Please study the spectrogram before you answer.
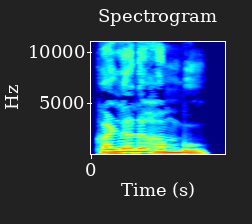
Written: ಕಳ್ಳನಹಂಬು

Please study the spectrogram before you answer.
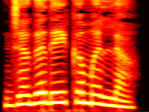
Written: ಜಗದೇಕಮಲ್ಲ

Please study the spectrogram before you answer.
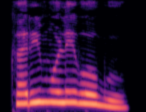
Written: ಕರಿಮೊಳೆವೋಗು

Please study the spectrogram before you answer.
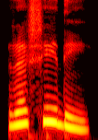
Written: ರಶೀತಿ

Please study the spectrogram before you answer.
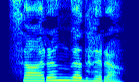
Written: ಸಾರಂಗಧರ

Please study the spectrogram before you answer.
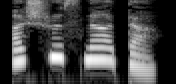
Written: ಅಶ್ರುಸ್ನಾತ

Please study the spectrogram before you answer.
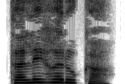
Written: ತಲೆಹರಿಗೆ

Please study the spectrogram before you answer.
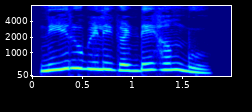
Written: ಹಂಬೆ

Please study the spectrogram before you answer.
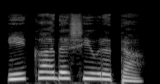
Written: ಏಕಾದಶೀವ್ರತ

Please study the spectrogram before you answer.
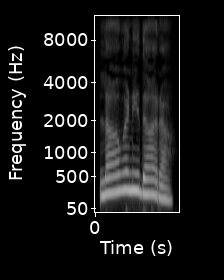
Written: ಲಾವಣಿದಾರ

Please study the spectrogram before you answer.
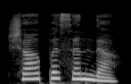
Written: ಷಾಪಸಂದ

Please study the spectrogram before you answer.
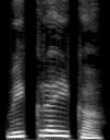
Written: ವೈಕ್ರೀಯಕ

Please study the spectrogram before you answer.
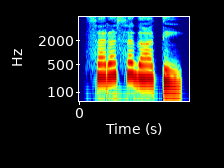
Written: ಸರಸೋಕ್ತಿ

